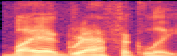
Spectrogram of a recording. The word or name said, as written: biographically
